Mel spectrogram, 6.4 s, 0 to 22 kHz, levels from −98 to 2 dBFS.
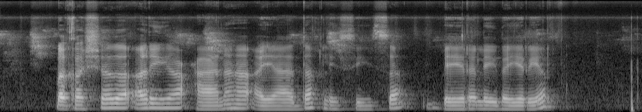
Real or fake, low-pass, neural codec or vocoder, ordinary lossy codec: real; none; none; none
